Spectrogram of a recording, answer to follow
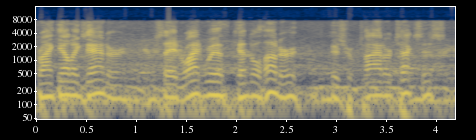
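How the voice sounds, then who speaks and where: A man calling a football game for radio from a stadium booth. His voice sits fairly high and climbs louder with every big gain. The broadcast sounds muffled and lo-fi, with steady noise behind him. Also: moderate pace. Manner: rises in pitch and volume on big plays, calm between. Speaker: radio play-by-play announcer. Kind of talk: live radio play-by-play.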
